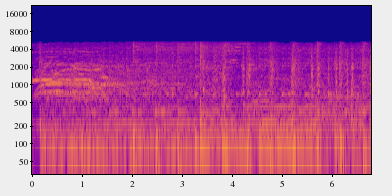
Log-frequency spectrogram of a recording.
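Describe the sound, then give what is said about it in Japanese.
A large crowd shouts and cheers continuously, calling out to God, a dense wall of voices with high whoops rising early on, sustained loud throughout with scattered sharp yells. “皆さんもっともっと叫べます。神様に叫べますか？”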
